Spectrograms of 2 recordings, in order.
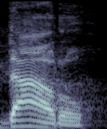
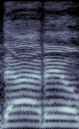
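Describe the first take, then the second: First: The name is said like 'Dowdle'. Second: The name is said like 'Dardell'. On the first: This is what the speaker believes is correct. The speaker calls it right. "I think it's Dowdle" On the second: This is how many people say it. The speaker calls it wrong. "People say"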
